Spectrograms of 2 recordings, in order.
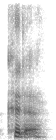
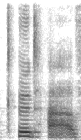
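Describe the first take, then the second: First: The word have is reduced to a weak vowel. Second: The word have is said in full.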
